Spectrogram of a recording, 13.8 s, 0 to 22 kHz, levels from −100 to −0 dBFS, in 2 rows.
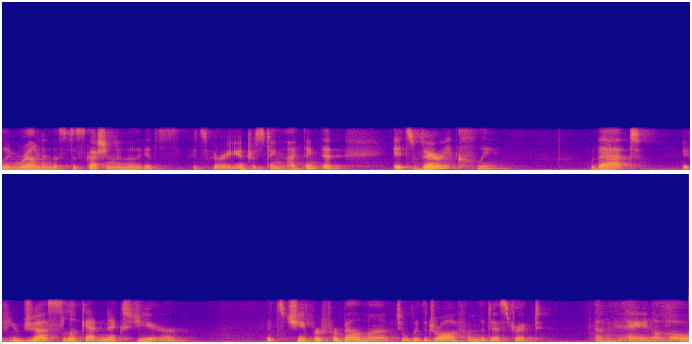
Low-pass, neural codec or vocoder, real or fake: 5.4 kHz; codec, 16 kHz, about 1 kbps, DyCAST, with the encoder's durations; fake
